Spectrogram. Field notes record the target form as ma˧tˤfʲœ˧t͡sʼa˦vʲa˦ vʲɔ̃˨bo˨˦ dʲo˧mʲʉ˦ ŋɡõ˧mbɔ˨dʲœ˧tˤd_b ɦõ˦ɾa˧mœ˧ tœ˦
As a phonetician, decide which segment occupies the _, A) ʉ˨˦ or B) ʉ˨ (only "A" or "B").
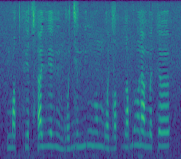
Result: A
